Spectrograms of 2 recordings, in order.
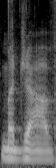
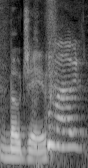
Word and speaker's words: Mojave: thought Mojave was Majav. Mojave. No, it was like Mojive. Mojave. Okay, but this is coming from the guys that thought Mojave was Mexican.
